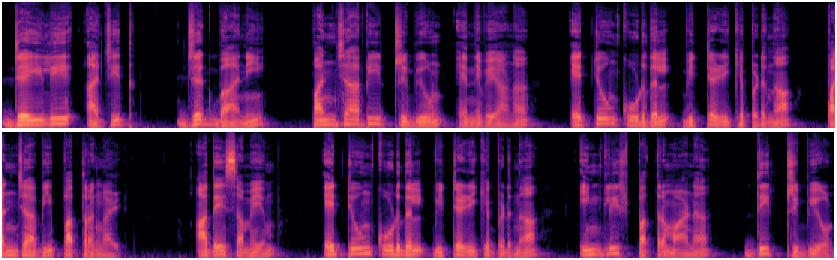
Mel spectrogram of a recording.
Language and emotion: Malayalam, neutral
